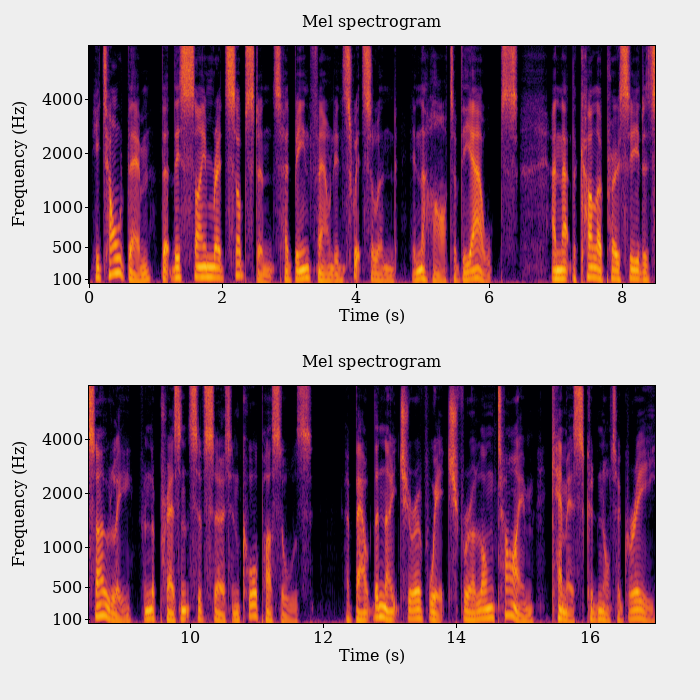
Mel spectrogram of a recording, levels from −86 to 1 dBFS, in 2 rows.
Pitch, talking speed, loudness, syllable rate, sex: 100 Hz, 155 wpm, -19 LUFS, 4.1 syllables/s, male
